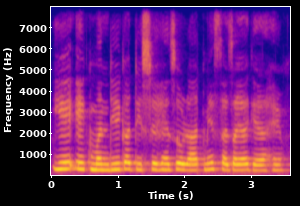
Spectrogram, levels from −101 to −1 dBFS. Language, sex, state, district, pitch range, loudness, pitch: Hindi, female, Assam, Sonitpur, 270-300 Hz, -13 LUFS, 280 Hz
